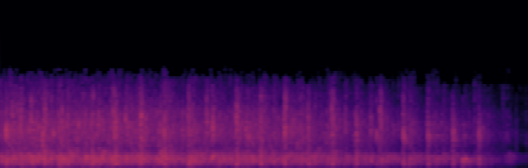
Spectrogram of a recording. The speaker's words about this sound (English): We can give him a welcome round of applause. We can do that.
